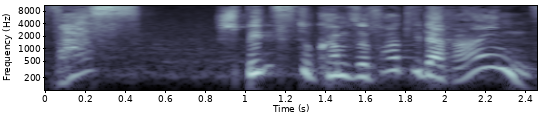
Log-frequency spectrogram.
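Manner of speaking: put-on high, sharp scolding girl; shocked scolding. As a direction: snap at him in disbelief. Laura scolds Robert.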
